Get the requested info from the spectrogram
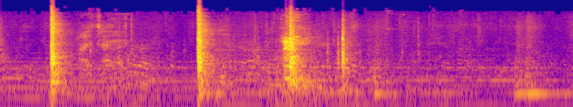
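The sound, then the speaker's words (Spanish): A silver knocker (llamador) on a religious procession float (paso) strikes four sharp, ringing blows at uneven intervals, the third and fourth coming quickly together, over a low murmur of voices, signalling the float to resume its march. “Escuchábamos los sones de ese llamador de plata, que también contrasta con la oscuridad de la madera tallada de la canastilla”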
